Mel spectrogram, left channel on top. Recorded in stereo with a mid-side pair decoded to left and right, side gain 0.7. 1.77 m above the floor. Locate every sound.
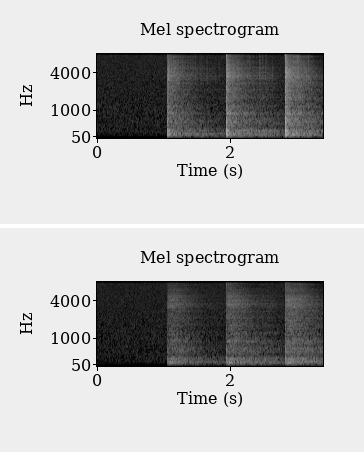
1.1 s a rattle: 55° left, 0.8 m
